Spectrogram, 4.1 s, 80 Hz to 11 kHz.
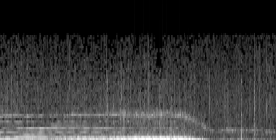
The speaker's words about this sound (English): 1935. The same service station. A car drives up and comes to a stop.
